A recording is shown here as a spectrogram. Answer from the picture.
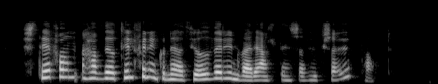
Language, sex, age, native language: Icelandic, female, 30-39, Icelandic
